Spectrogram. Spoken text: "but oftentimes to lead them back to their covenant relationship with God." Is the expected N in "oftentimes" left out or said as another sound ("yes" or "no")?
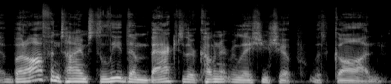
no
